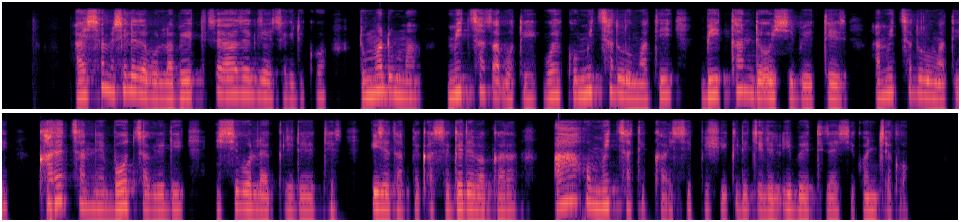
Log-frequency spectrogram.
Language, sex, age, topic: Gamo, male, 18-24, agriculture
